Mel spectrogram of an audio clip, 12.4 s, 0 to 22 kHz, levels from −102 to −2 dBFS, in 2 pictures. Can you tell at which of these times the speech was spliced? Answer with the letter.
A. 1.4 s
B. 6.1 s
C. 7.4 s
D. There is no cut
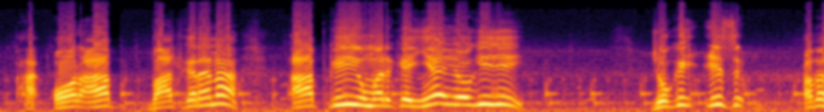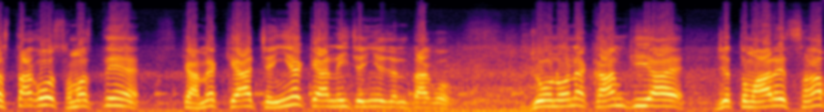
D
